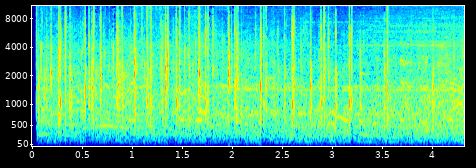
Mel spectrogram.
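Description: Wooden clappers clack rapidly in a quick rhythm.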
